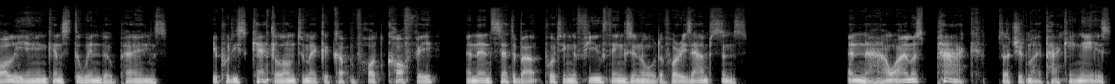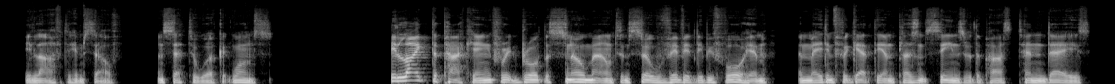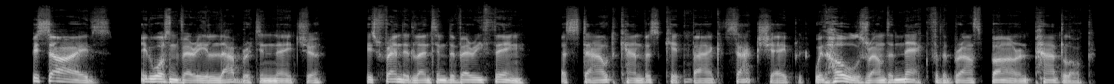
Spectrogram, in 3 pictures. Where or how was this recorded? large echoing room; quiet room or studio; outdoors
quiet room or studio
